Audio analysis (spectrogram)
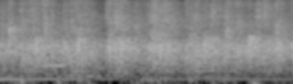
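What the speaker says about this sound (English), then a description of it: "can we have a round of applause for that?" A gathering applauds Scotland's most capped rugby player at a talk, a short spell of soft, scattered clapping from a small audience.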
